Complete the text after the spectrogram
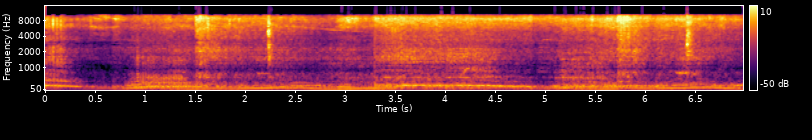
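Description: A heavy red tow truck engine revs hard and accelerates as it rams a red truck at a crash scene, its pitch rising and falling, with a few sharp clattering knocks cutting through the loud roar. No one speaks.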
